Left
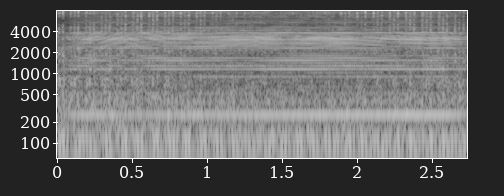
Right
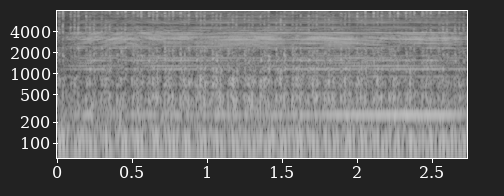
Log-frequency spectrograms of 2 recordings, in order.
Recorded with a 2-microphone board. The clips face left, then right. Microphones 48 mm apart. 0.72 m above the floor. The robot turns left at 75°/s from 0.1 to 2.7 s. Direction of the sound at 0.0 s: 15° left.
